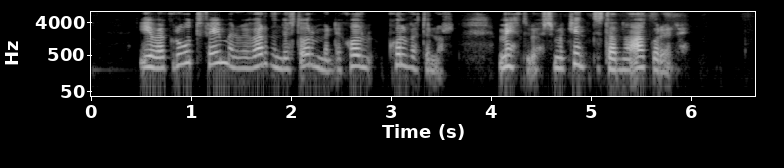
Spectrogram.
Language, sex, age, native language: Icelandic, female, 30-39, Icelandic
